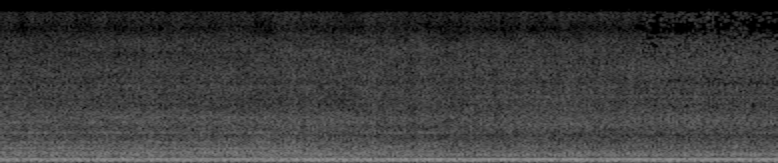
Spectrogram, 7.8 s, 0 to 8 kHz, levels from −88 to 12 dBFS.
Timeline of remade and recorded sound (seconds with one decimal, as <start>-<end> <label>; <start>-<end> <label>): 0.0-6.4 remade; 6.4-7.8 recorded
